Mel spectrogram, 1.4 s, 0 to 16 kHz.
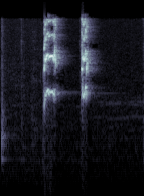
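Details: Rosy-faced lovebird chirping: two loud, harsh, high chirps about 0.4 seconds apart, the first longer, with near silence around them.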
